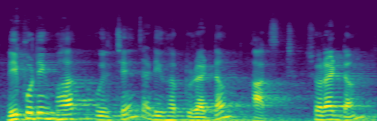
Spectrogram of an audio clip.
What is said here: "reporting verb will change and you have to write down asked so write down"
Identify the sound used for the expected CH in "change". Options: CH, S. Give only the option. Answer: CH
